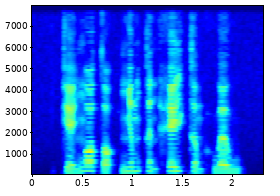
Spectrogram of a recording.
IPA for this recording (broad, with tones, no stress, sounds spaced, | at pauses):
k e˧˩ ŋ ɔ˧ t̪ ɔ˨˩ k̚ ɲ ə˨˦ m k ə̰˧˨ n h e˨˦ j k ə̰˧˨ m h w ə˧ w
